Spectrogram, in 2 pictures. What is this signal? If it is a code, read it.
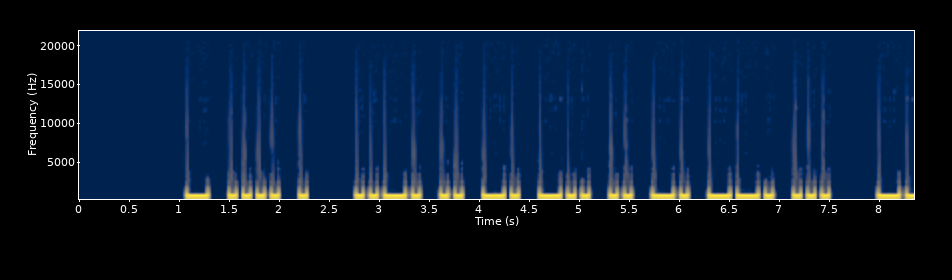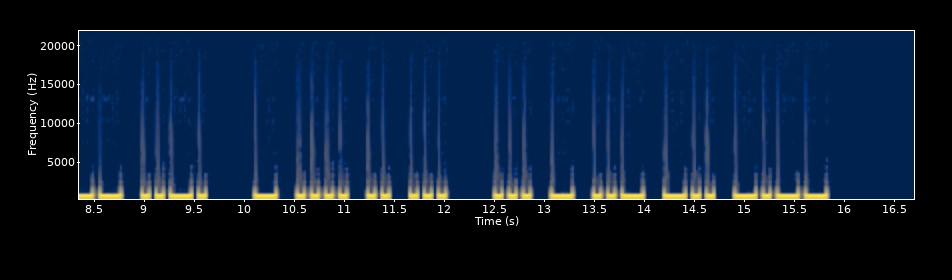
Morse code, heard as a keyed tone, about 17 wpm, 700 Hz. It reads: THE FINDINGS OF THIS STUDY
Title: Sets of 5 Words Encore2 17wpm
